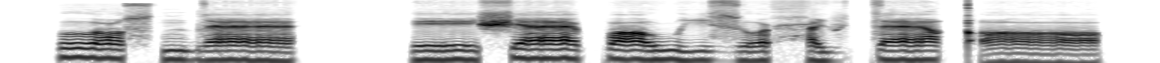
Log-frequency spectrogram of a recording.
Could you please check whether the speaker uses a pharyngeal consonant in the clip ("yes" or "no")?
yes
